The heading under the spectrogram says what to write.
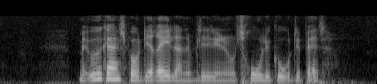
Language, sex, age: Danish, female, 27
